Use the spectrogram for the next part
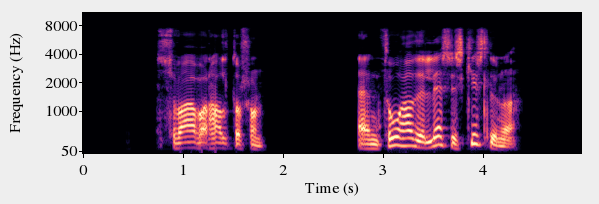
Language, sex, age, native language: Icelandic, male, 40-49, Icelandic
